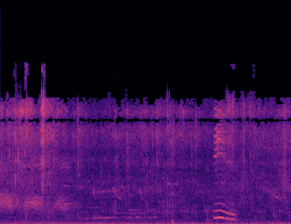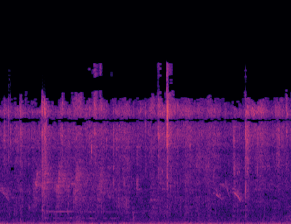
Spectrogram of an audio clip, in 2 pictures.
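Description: Domestic chicken clucking, with one louder, short call falling in pitch about two and a half seconds in and a few fainter clucks around it, over a steady low rumble.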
